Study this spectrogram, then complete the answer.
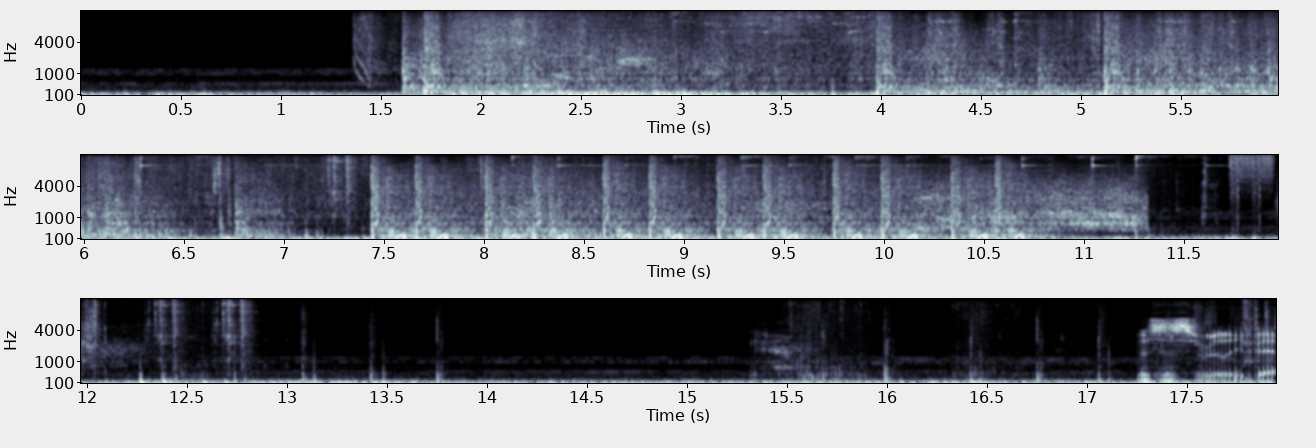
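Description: Rapid bursts of gunfire in the shooter game F.E.A.R., aimed at barrels, crackling in dense volleys for about ten seconds before thinning to scattered sharp shots, with a player's voice talking over parts of it.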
